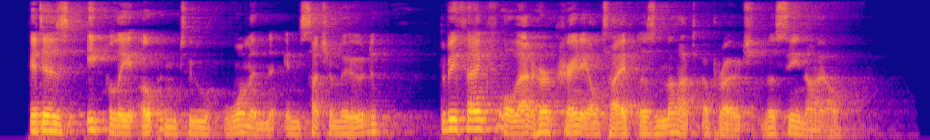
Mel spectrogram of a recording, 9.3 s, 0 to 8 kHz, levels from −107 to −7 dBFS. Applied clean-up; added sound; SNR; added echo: none; none; none; reverberation time 1.0 s.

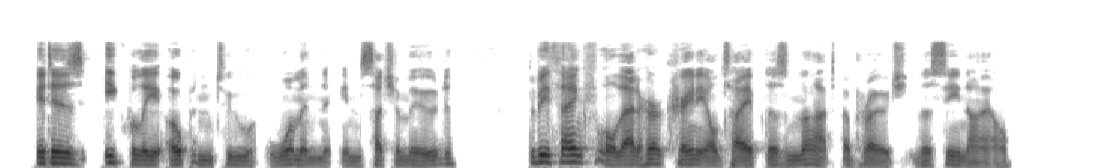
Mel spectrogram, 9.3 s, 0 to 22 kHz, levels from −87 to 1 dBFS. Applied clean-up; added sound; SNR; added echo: none; none; none; none.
